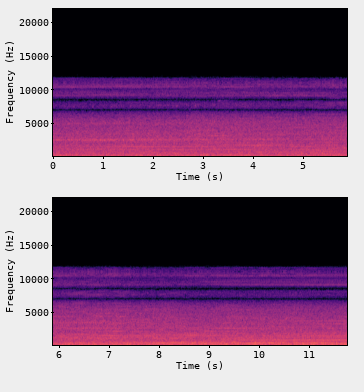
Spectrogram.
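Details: Worm screen centrifuge test run after repair of bad vibration: the worn main drive bearing diameter was machined and sleeved and the main drive and gearbox bearings were replaced. It gives a smooth, steady whir with an even hum and no knocking or grinding; running normally.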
